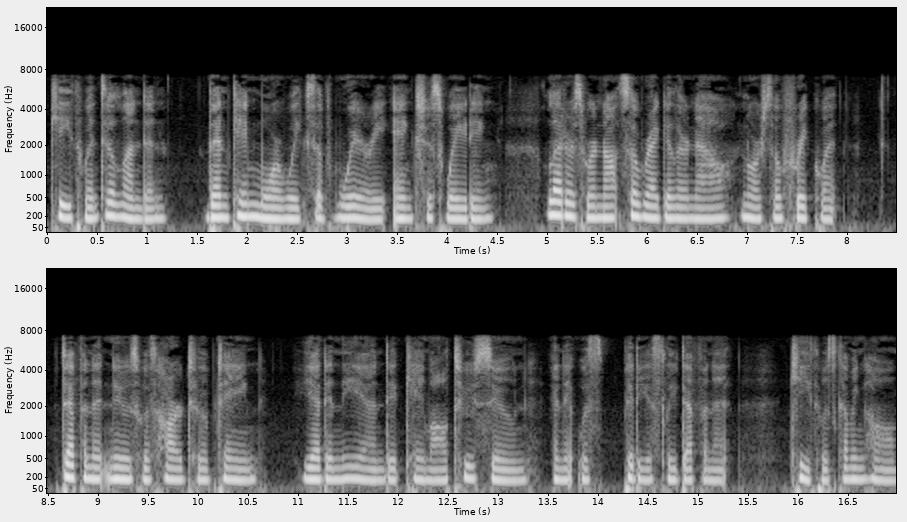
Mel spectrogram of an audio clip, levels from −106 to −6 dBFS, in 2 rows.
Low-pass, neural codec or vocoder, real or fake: 7.2 kHz; vocoder, 44.1 kHz, 128 mel bands every 512 samples, BigVGAN v2; fake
